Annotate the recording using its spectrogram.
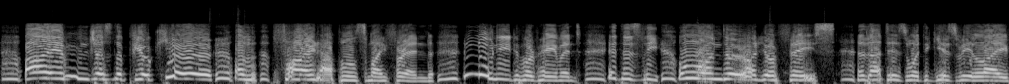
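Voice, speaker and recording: Putting on a character voice, a man cackles at a high pitch, moving at a fairly slow pace with hardly any pauses. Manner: manic, gleeful, cackling.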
